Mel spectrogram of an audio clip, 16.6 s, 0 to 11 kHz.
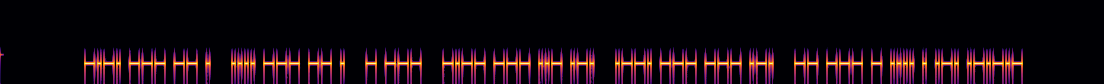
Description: Morse code, heard as a keyed tone, about 25 wpm, 700 Hz. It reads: COME HOME TO YOUR POOR MOTHER.
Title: Sentences from Top 1000 Words 25wpm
